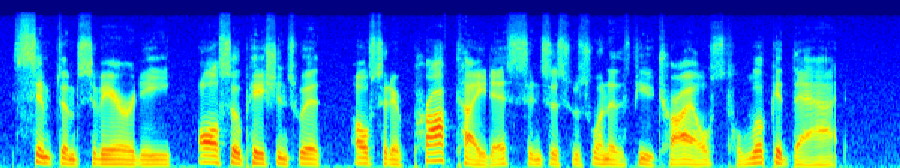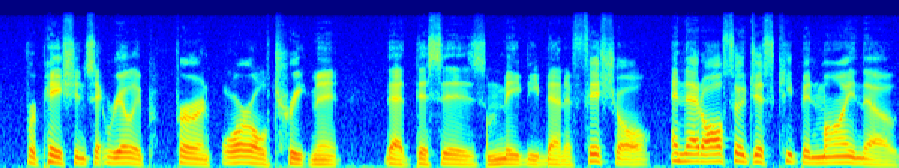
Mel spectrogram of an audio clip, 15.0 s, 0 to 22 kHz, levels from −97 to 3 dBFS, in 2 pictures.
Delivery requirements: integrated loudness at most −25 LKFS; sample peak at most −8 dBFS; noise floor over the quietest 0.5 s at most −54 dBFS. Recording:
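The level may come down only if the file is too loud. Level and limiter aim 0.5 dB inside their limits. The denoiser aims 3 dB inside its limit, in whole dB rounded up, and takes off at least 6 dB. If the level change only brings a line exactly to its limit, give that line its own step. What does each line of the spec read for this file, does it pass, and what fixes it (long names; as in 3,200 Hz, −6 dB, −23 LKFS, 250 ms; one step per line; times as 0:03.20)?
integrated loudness −23.0 LKFS: out of spec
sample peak −4.0 dBFS: out of spec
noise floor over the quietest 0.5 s −60 dBFS: in spec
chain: level −2.5 dB
brickwall limiter −8.5 dBFS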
